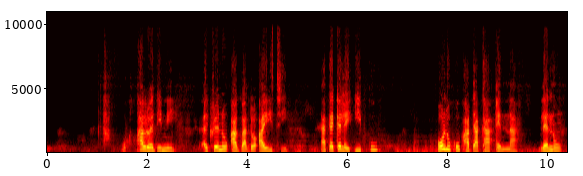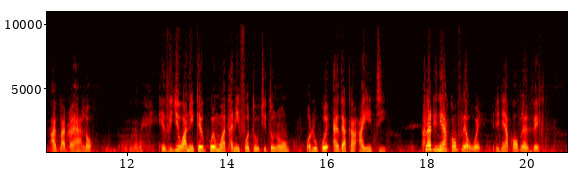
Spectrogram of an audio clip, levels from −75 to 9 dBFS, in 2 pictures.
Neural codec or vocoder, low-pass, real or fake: codec, 16 kHz in and 24 kHz out, 0.6 kbps, FocalCodec, streaming, 2048 codes; 9.9 kHz; fake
